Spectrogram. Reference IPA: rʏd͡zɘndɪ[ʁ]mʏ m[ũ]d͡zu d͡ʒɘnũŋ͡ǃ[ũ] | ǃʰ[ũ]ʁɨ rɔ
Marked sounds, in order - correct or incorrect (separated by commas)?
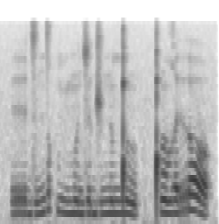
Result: incorrect, correct, correct, incorrect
